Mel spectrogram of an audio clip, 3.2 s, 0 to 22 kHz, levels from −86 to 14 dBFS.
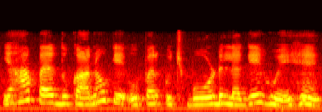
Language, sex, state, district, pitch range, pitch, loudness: Hindi, female, Himachal Pradesh, Shimla, 205-250 Hz, 225 Hz, -14 LUFS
